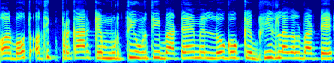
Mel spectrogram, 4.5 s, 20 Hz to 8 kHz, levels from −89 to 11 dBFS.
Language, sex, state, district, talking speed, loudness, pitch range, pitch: Bhojpuri, male, Bihar, Muzaffarpur, 175 wpm, -13 LUFS, 260-280 Hz, 275 Hz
